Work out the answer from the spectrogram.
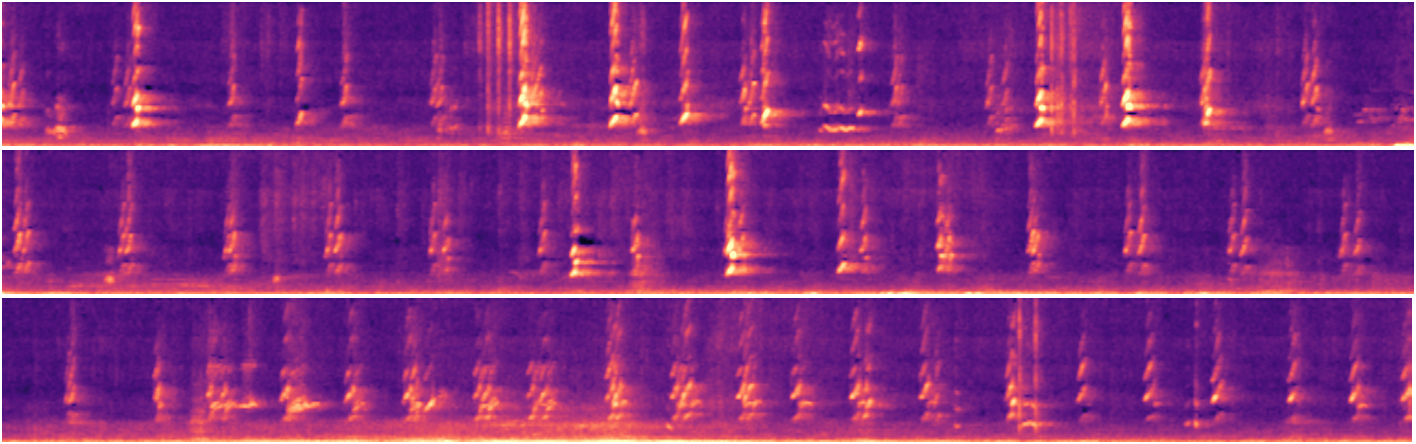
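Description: Small birds chirping, a rapid string of short, sharp calls, with a low rumble underneath for a few seconds about two thirds of the way in.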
